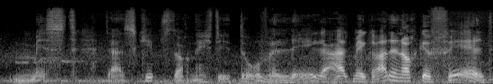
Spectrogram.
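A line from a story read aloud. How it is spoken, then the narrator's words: Hissing boy. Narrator (German): zischte der fremde Junge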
